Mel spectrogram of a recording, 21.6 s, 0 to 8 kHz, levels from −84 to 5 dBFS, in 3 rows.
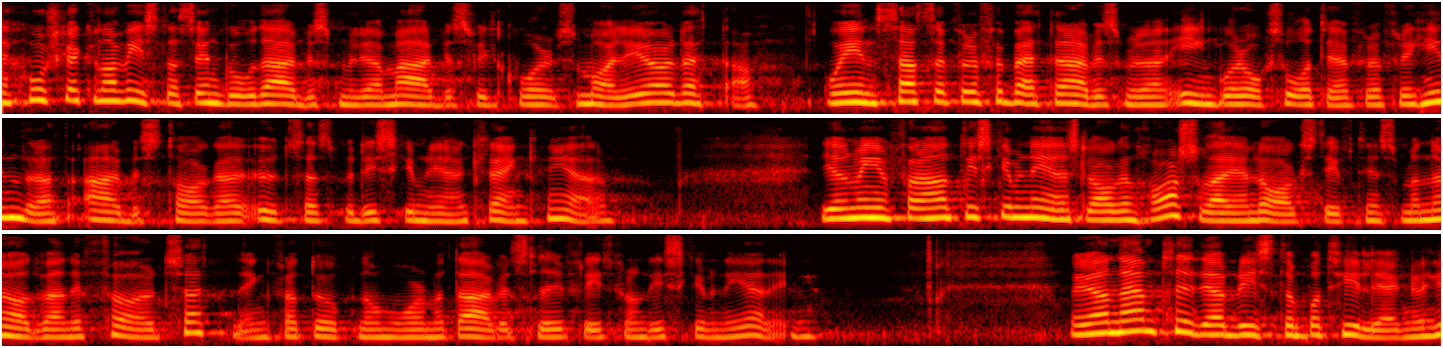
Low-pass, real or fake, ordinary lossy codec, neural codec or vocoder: none; fake; none; codec, 16 kHz, 8 kbps, FunCodec, trained on LibriTTS, 25 frames a second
